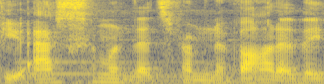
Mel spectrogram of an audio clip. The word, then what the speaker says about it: Nevada: Like, I know Colorado has like a Spanish name base, and I think Nevada does too, which is why I pronounce it Nevada. But if you ask someone that's from Nevada, they say it's Nevada.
